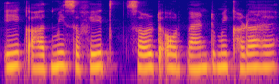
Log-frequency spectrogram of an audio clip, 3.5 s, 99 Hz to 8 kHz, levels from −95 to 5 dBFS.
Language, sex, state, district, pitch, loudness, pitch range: Hindi, female, Uttar Pradesh, Lucknow, 240 Hz, -15 LUFS, 230-245 Hz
